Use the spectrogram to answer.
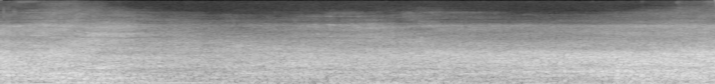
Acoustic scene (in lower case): street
